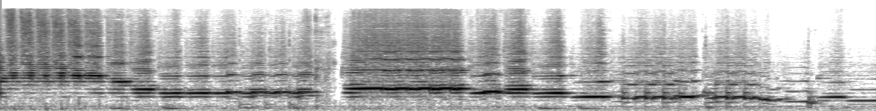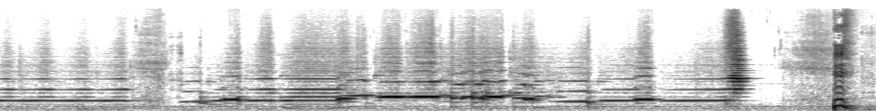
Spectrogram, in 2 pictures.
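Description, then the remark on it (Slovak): A wooden fujara overtone flute plays a melody of overblown high tones, breathy and bright, with sustained notes sliding between pitches and short breaks for breath, played alone without any talking. “Väčšinou na fujarke prefukuješ tie vyššie tóny, hej?”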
